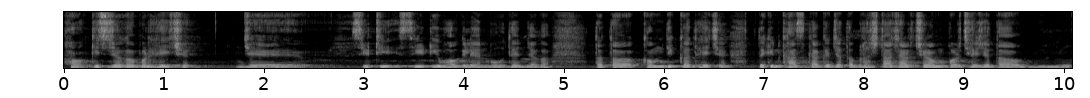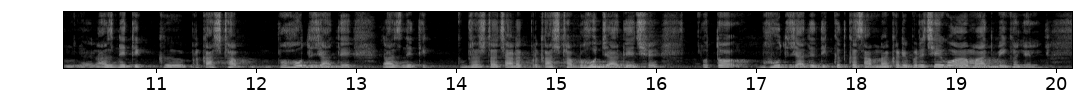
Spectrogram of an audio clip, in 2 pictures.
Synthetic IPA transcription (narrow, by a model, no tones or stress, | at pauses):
hə̃kit͡ʃʰd͡ʒəɡəpəɾɦejt͡ʃʰɛ | d͡ʒe | siʈisiʈibʱɔɡeleənbəɦut̪ɦend͡ʒəɡət̪ət̪əkəmd̪ikːət̪ɦejt͡ʃʰɛlekʰinkʰaskaked͡ʒet̪əbʱɾəsʈat͡ʃaɾt͡ʃɾəmpəɾt͡ʃʰɛd͡ʒet̪ə | ɾad͡ʒnit̪ikpɾəkasʈʰabəɦut̪d͡ʒad̪eɾad͡ʒnit̪ik̚ | bʱɾəsʈat͡ʃaɾək̚pɾəkasʈʰabəɦut̪d͡ʒjad̪et͡ʃʰɛ | ot̪əbəɦut̪d͡ʒjad̪ed̪ikːət̪kesamnakəɾepəɾɛt͡ʃʰɛːɡoamad̪mikelel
